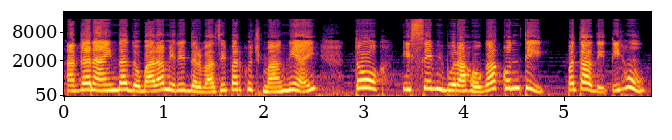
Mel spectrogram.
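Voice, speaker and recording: A woman puts on a stingy neighbour woman from a cartoon tale. She grumbles harshly and threatens in a fairly high voice, over music. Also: moderate pace, lightly acted. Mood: threatening.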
